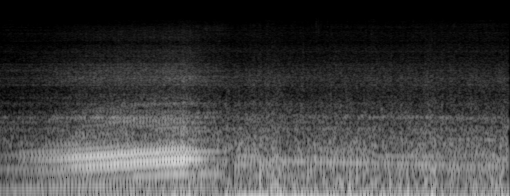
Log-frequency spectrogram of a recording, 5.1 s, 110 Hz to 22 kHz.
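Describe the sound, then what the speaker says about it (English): A Suzuki V-Strom 650XT motorcycle with a new Delkevic muffler, riding in spring woods in the Missouri Ozarks: a rising rev, then a steady, throaty engine rumble nearby. "You hear my new Delcovic muffler on this V-Strom. I kind of like it. It sounds pretty good in the woods."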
